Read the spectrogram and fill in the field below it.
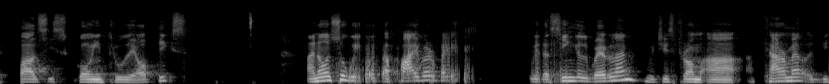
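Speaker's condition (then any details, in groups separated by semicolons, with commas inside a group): No condition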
